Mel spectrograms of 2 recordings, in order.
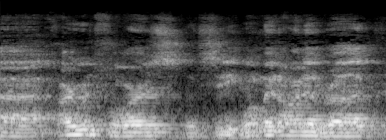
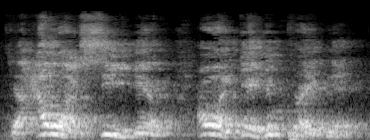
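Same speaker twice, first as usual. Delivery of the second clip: higher, laughing, lightly voiced Tracy Morgan; Tracy Morgan impression; 7 semitones higher than usual. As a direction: toss off a hammed-up Tracy Morgan line through laughter. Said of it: "Tracy Morgan did not say that".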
